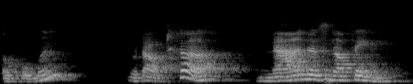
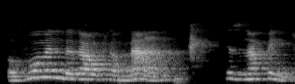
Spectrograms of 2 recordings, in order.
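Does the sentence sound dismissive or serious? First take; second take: serious; dismissive. First: It is said in a weighty, serious tone. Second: It is said in a light, dismissive tone. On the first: "But then there's another tone"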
